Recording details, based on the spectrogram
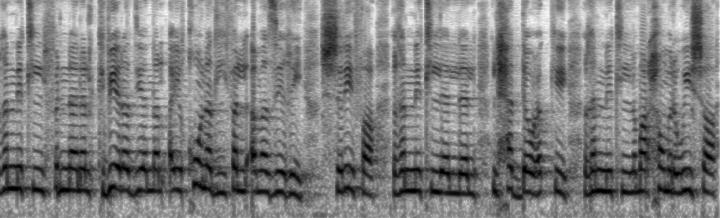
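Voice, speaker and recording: Against noticeable background noise, a woman with a Moroccan accent talks very fast in a high, animated voice, with hardly any pauses and very even loudness. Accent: Moroccan Arabic (Darija). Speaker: singer. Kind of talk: interview.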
